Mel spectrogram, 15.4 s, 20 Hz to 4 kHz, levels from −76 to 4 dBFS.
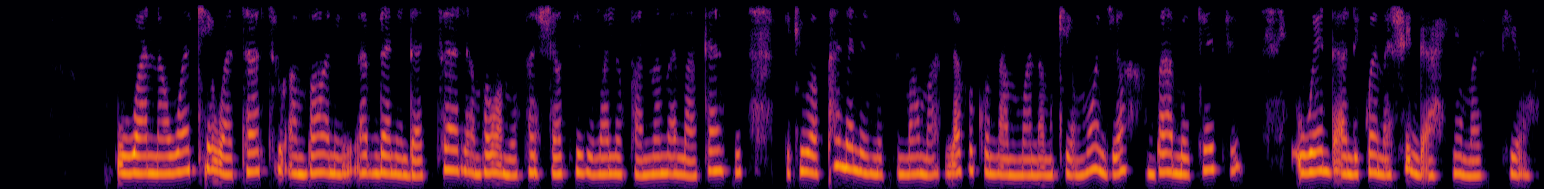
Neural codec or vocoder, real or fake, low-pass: codec, 16 kHz, 4.8 kbps, FACodec; fake; 3.6 kHz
